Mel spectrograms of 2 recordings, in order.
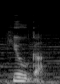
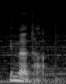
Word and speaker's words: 日向: 比如《火影忍者》中的日向雏田，其中姓氏日向就是向着太阳的意思，源于日本古分国之一的日向国，在火影中被作为姓氏读作 Hyuga，它的日语训读是 Hinata，而雏田的发音也是 Hinata。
